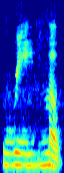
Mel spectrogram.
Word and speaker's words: remote: word in the word remote re is an open syllable that's a long e sound you might say well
